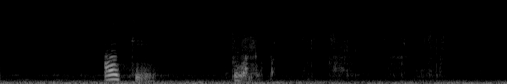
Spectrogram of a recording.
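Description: A man speaks calmly from close by.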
